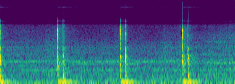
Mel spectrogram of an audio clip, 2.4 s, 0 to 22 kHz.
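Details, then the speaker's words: RV diesel heater on 12 volts, priming on its fourth start attempt: steady low fuel-pump tick about every 0.6 seconds over a soft hum, normal, which takes a while to begin. Air bubbles are visible in the fuel line before it ignites. "First turn it on. Does take a while for the pump to start ticking away."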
